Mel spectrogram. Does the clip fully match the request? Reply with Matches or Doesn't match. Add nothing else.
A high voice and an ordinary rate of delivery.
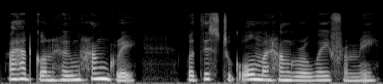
Doesn't match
